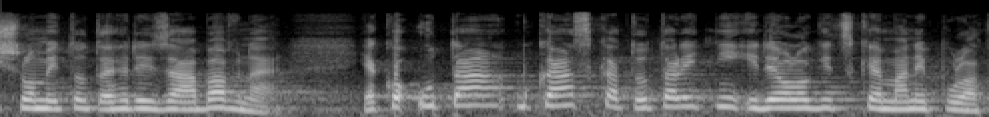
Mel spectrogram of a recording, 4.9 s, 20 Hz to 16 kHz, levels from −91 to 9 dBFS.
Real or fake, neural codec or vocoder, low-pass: real; none; 10.8 kHz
